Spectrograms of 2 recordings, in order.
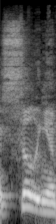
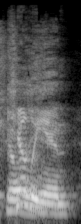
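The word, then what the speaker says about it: Cillian: with a c so i've been saying cilia but apparently it's killian so my bad i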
